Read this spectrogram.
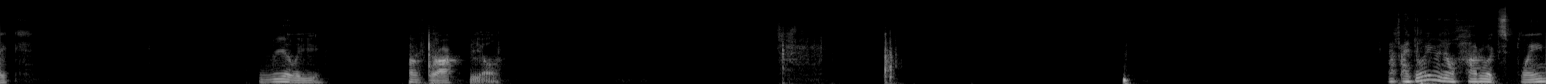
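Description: A man reads aloud calmly into a close microphone.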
